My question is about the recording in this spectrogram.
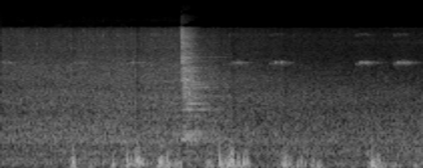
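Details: Vintage hassock fan fitted with new motor, shaft rubbing on upper support noted: fan coasts down with soft uneven whooshes, no rubbing or scraping heard; spins freely, normal spin-down.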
